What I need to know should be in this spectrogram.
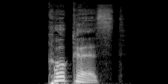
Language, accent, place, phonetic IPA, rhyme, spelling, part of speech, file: German, Germany, Berlin, [ˈkʊkəst], -ʊkəst, kuckest, verb, De-kuckest.ogg
- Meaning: second-person singular subjunctive I of kucken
